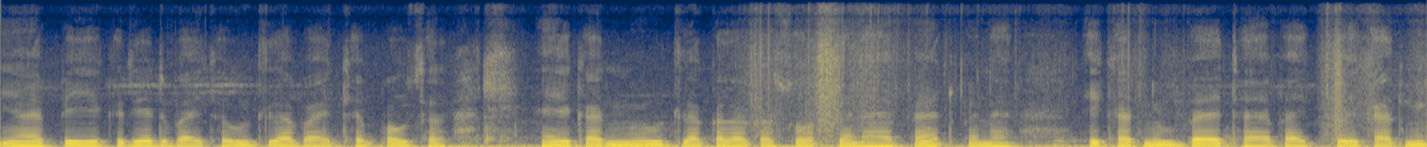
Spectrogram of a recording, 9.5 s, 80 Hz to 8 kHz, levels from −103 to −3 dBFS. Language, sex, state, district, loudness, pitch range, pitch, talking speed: Hindi, male, Haryana, Rohtak, -15 LUFS, 135-150 Hz, 140 Hz, 190 wpm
